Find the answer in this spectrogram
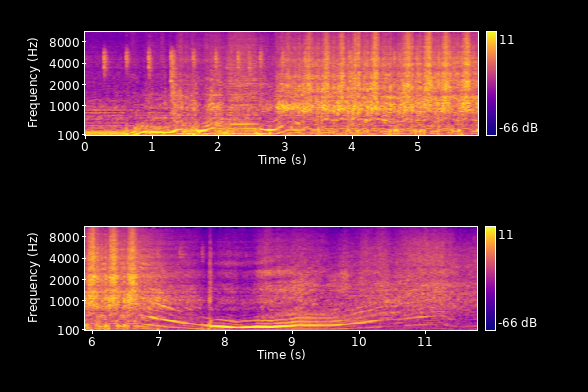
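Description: A tuned car's engine revving hard, with a rapid run of sharp cracks through the middle; then the engine note drops and climbs again.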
